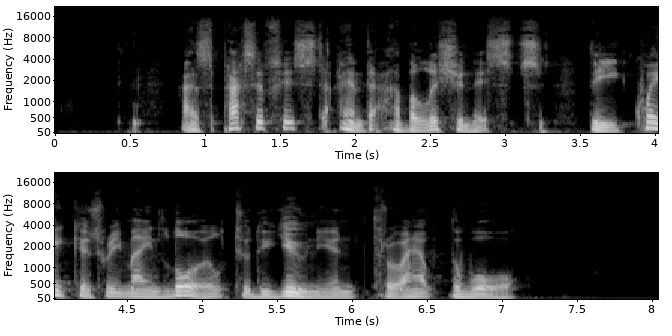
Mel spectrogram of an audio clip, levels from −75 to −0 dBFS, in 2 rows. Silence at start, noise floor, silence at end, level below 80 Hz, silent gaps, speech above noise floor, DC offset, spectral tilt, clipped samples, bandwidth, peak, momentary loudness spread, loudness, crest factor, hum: 0.5 s; -69 dBFS; 0.95 s; -42 dBFS; none; 49 dB; under 0.1%; -6 dB/octave; under 0.1%; 15 kHz; -2 dBFS; 10 LU; -21 LUFS; 18 dB; none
